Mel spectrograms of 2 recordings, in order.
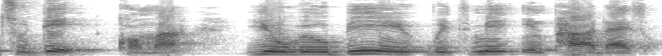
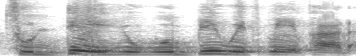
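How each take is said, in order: First: There is a pause after "today". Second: There is no pause after "today".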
